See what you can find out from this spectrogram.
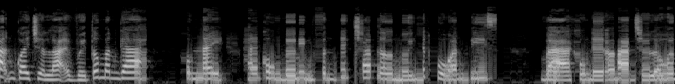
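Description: From 1.35 s right through to about 6.75 s, the speech turns into robotic sound from repeated short buffers. It's a stiff, metallic buzz pinned at 100 Hz that still loosely tracks the talking. The likely cause is new audio arriving too slowly, with the software looping the last 10 ms chunk to fill the gap. That repetition stamps the fixed pitch, and roughly half the real audio gets skipped.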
